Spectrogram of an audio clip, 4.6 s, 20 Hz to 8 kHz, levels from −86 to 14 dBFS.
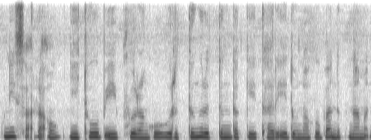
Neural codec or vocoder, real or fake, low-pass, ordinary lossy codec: none; real; none; none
